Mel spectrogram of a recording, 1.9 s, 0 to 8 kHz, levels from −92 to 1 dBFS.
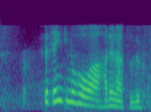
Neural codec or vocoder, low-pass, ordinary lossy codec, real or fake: codec, 16 kHz, 0.5 kbps, X-Codec, HuBERT features, trained on LibriSpeech; 7.2 kHz; AAC, 16 kbps; fake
